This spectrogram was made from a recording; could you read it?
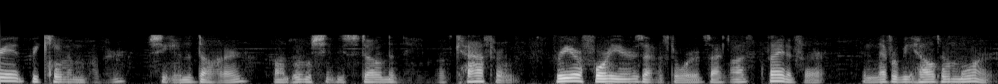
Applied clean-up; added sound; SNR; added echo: neural separator model SepFormer WHAM!.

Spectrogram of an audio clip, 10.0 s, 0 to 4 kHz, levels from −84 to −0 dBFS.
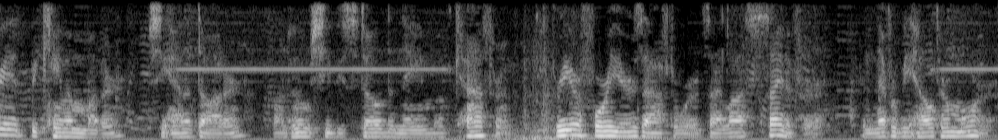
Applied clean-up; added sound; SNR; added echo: none; Subway, metro, underground; 16 dB; none.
